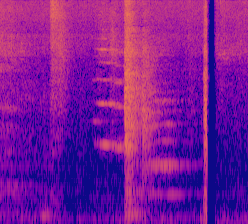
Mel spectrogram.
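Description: Near silence: room tone, with one faint, brief pitched sound a little past a second in.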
